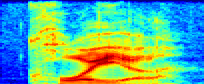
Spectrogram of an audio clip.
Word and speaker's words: Quoia: in the set apparently it's pronounced koya because it's short for the real name sequoia why didn't they just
